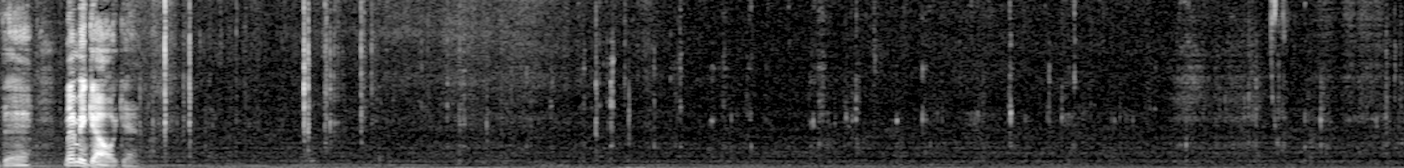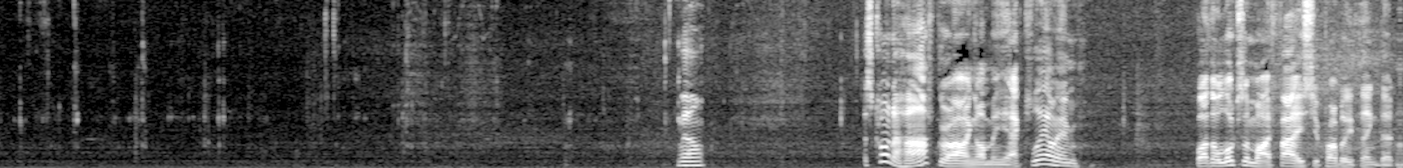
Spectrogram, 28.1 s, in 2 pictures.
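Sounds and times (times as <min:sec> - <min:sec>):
man chewing: 0:01.5 - 0:22.7.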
